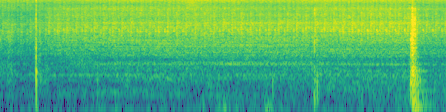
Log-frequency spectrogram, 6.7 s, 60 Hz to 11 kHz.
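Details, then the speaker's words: 2007 Honda Odyssey 3.5 after replacing worn stabilizer (sway) bar bushings and links that caused a loud suspension noise when turning: wheel turned side to side, quiet steady idle with only faint light clicks, no front-end clunk, steering feels firmer. "Dale para acá. Dale para allá. Cero ruido. Y se siente como Más maciza, ¿no?"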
